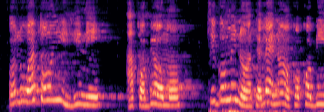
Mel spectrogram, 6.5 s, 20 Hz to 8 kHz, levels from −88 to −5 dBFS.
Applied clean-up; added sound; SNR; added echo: classical method WPE with log-MMSE.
